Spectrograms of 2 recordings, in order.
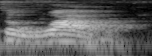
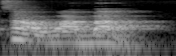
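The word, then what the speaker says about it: טוב: So it's pronounced Tawab, right? Not Tawaba. The connector here joins the Wa and the Ba. So it's Wab, right?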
